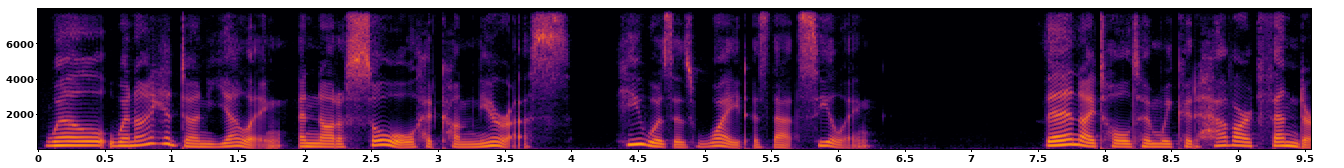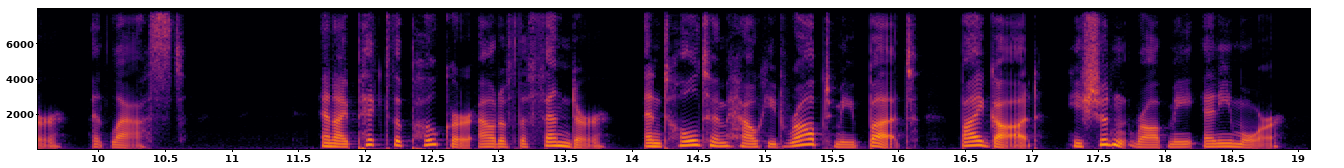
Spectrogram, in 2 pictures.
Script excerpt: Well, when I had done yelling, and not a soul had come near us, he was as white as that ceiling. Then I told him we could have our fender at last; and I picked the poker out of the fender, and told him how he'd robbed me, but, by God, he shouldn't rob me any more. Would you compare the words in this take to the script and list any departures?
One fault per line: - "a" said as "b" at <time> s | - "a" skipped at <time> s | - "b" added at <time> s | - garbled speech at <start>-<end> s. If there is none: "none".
none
